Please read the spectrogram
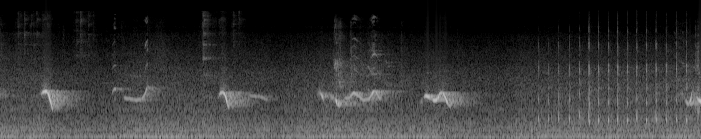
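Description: Indian ringneck parakeet giving a series of short whistles that swoop up and down in pitch, one every second or two, then a fast run of clicking notes for the last few seconds.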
